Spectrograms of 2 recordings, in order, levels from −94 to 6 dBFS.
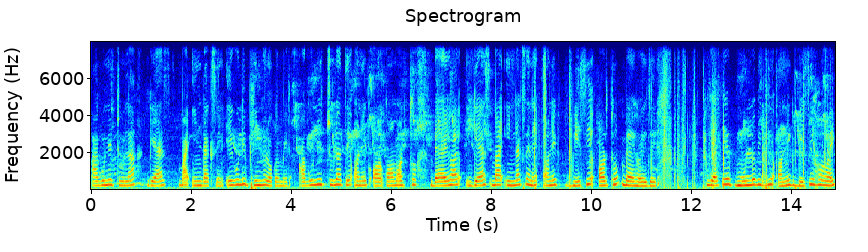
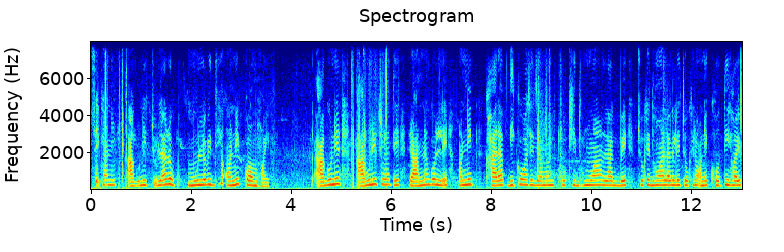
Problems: constant background noise, background conversations at intervals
